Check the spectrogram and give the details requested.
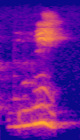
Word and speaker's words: nuit: Peur, nuit, Alors, chaleur. UI. Ça prononce oui. Alors, T ne se prononce pas.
